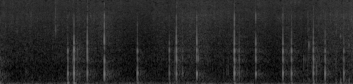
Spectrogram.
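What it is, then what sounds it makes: Faux leather notebook cover. Long nails tap and scratch the brown faux leather cover of a closed, solid, book-sized notebook held up in the air. Sixteen soft, quick taps sound with a hollow mid-toned knock, separated by faint scratching hiss. Each tap dies away almost at once.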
